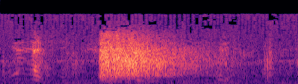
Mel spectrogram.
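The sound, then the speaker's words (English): A gunshot fired near the entrance of a mine: one loud, sharp blast followed by a long decaying rumble, with quieter sound before and after. “And then Pierre heard shots. He ran as fast as he could toward the sound, and again he heard one as he approached the opening into Steve's mine.”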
